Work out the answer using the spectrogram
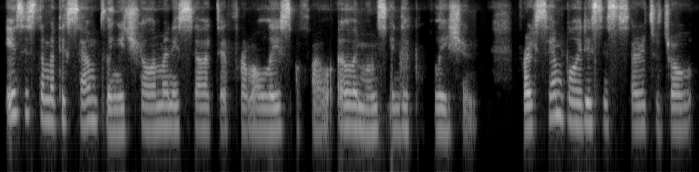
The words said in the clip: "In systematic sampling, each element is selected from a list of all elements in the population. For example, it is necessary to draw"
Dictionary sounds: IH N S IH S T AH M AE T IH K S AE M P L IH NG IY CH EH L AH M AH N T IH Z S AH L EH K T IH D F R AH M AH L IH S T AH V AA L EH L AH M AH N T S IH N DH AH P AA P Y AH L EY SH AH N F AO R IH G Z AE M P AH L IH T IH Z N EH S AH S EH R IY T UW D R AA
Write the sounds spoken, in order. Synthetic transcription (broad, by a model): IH N S IH S T AH M AE T IH K S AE M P L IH NG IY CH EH L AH M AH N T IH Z S AH L EH K T IH D F R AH M AH L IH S AH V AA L EH L AH M AH N T S IH N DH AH P AA P Y AH L EY SH AH N F AO R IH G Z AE M P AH L IH T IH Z N EH S AH S EH R IY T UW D R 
